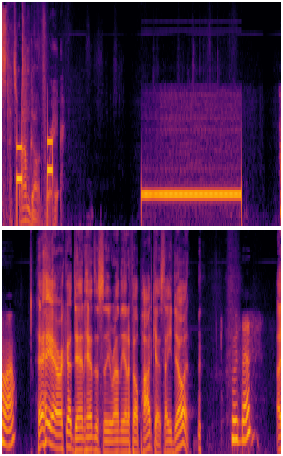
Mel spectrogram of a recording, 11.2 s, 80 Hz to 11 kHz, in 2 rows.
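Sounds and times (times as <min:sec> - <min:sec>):
speech: 0:00.1 - 0:01.3, 0:05.6 - 0:11.1
electronic telephone dial tone while placing a call: 0:02.8 - 0:04.8.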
